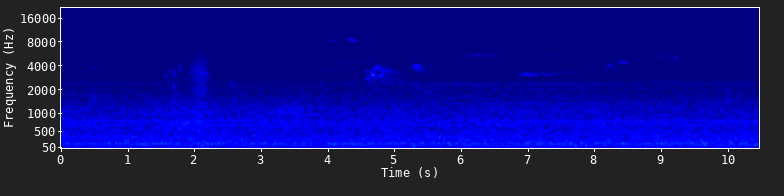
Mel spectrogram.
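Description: Near silence: a few faint bird chirps and short calls over a quiet, steady low background hum.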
